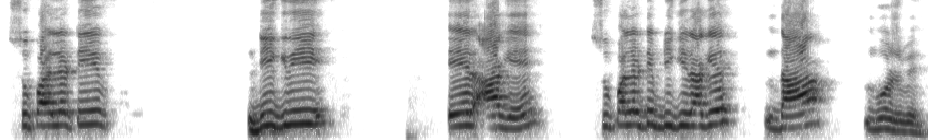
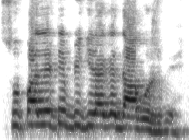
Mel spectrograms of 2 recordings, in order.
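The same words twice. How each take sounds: First: Chunk by chunk, long pauses between phrases; dictation pace. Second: Said in the usual way. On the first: Shown as a demonstration. Teacher dictates a grammar rule to students, slow paused dictation. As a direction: dictate it piece by piece for note-taking.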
